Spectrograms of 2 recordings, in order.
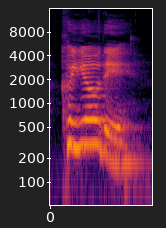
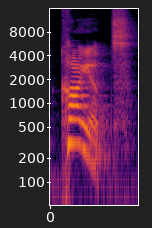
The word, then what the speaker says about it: coyote: The first one is coyote. And the second one is coyote.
